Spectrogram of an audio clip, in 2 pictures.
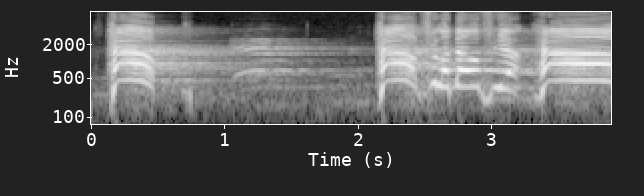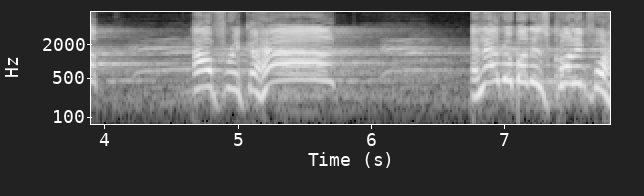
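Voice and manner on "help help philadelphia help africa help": shouted, pitched-up pleas of help; desperate cries for help. Retold or imitated. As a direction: cry out for help like a desperate king. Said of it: "the king makes a comment".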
